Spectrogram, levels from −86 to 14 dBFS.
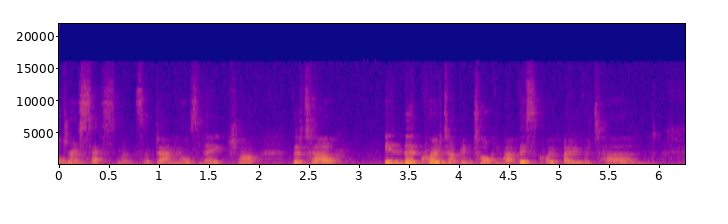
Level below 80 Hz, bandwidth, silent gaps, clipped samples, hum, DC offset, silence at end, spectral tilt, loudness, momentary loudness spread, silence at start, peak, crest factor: -58 dBFS; 16 kHz; none; under 0.1%; none; under 0.1%; 0 s; -5 dB/octave; -25 LUFS; 13 LU; 0 s; -4 dBFS; 20 dB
